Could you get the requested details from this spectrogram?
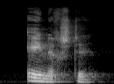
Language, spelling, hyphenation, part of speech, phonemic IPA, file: Dutch, enigste, enig‧ste, pronoun / adjective, /ˈeː.nəx.stə/, Nl-enigste.ogg
- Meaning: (pronoun) inflection of enigst: 1. masculine/feminine singular attributive 2. definite neuter singular attributive 3. plural attributive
